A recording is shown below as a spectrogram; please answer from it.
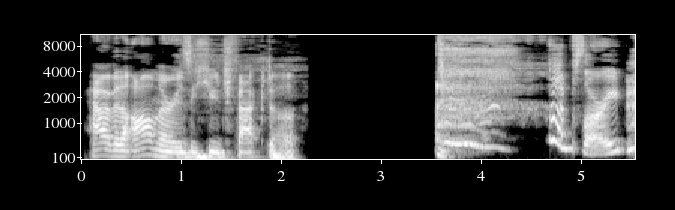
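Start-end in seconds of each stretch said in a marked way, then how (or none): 3.6-5.4 real giggles breaking into the words; uncontrolled laughing. Real, not acted. Apologizing for not being able to stop, uncontrolled laughing. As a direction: apologize through high laughter. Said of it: "I can't stop laughing now".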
